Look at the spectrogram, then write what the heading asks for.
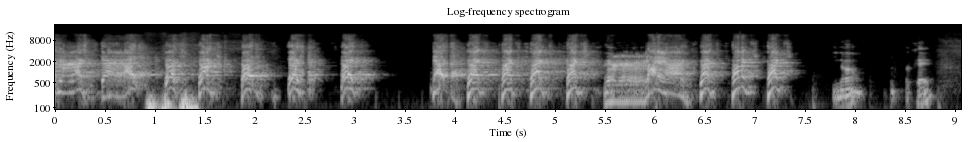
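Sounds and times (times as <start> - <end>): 
dog barking: 0.2 - 3.2, 3.8 - 7.5.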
